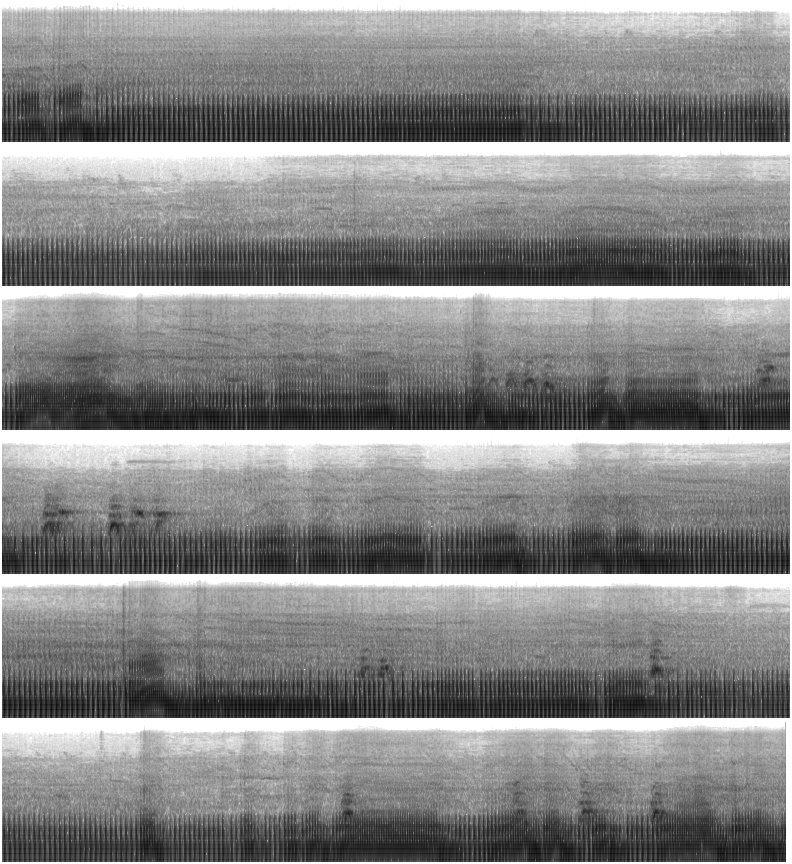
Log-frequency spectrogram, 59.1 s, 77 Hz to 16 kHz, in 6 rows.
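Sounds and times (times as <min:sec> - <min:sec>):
dirt bike engine chugging: 0:00.0 - 0:59.0.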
